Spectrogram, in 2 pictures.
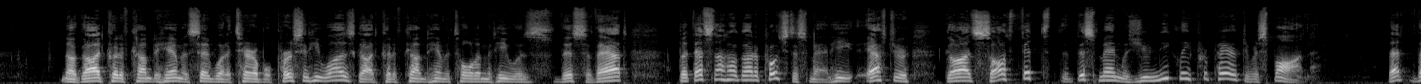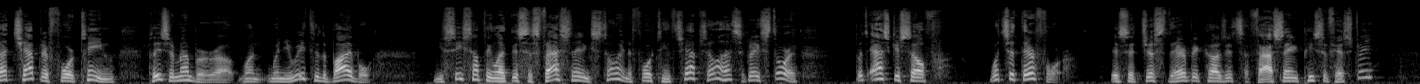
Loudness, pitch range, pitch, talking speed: -24 LUFS, 135-210 Hz, 160 Hz, 215 wpm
